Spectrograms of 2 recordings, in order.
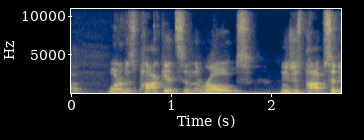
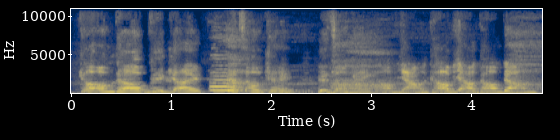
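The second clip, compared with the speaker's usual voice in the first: laughing soothing; 5 semitones higher than usual. Acted. Soothing giant amid laughs.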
